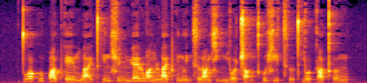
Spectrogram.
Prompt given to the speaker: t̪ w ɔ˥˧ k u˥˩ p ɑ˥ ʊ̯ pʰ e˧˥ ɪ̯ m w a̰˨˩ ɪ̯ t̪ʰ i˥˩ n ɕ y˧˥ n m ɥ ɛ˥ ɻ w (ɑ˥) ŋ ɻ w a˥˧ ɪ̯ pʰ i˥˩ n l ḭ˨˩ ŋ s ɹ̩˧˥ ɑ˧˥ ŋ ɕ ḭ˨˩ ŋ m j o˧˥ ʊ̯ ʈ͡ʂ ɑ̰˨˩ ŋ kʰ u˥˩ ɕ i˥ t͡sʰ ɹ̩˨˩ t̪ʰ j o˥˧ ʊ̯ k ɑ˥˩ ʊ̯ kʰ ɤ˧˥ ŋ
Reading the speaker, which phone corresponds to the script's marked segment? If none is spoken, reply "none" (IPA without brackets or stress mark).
ɑ˥˧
